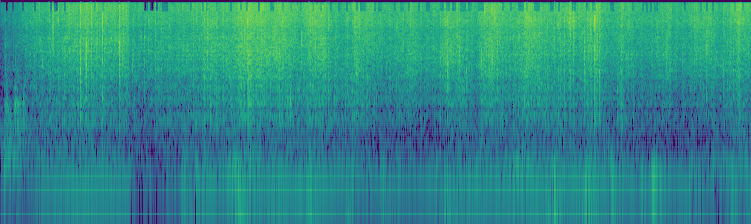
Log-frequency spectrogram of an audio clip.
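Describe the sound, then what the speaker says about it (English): Garlic and kailan stems fry in a hot pan with a continuous close crackling sizzle that swells and eases as the food is stirred. "We're going to fry the garlic until light brown and fragrant. Alright, when the garlic is brown, I'm going to put in the kylan stem."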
